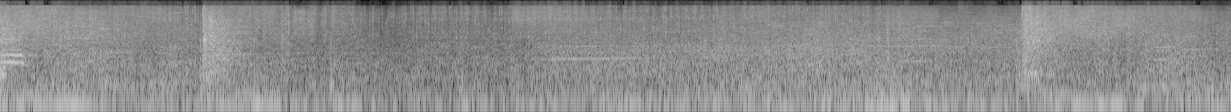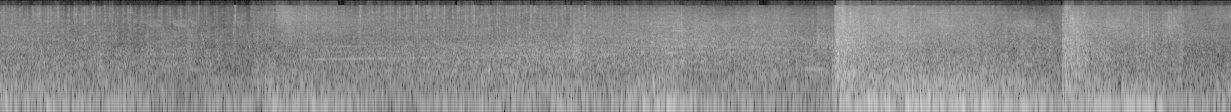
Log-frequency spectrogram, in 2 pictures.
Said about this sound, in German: Eine Bombe!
